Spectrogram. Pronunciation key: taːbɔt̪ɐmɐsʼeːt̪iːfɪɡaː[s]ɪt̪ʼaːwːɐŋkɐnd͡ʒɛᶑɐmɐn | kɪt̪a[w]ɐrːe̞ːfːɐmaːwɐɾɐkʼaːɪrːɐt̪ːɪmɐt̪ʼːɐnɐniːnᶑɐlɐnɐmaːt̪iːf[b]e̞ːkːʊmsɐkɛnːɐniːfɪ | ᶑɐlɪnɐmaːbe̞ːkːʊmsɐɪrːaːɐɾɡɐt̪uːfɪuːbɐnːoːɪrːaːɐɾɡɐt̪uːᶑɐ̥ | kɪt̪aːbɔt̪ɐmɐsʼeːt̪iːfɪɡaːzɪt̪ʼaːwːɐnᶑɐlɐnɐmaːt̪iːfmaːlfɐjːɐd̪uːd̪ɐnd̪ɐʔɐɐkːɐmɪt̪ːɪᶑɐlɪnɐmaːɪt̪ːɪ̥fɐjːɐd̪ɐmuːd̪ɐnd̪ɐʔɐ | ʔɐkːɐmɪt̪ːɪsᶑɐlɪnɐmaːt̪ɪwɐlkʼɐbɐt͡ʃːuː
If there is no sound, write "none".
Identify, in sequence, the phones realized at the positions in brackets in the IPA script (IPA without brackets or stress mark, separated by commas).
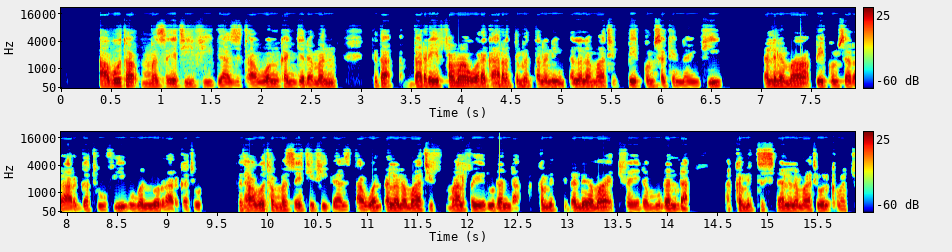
z, b, b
